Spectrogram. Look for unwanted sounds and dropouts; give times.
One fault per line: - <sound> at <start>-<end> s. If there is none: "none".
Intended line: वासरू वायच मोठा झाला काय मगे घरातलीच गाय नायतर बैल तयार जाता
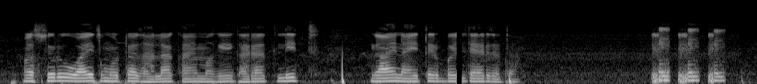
- dropout at 4.6-4.6 s
- laugh at 6.5-7.3 s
